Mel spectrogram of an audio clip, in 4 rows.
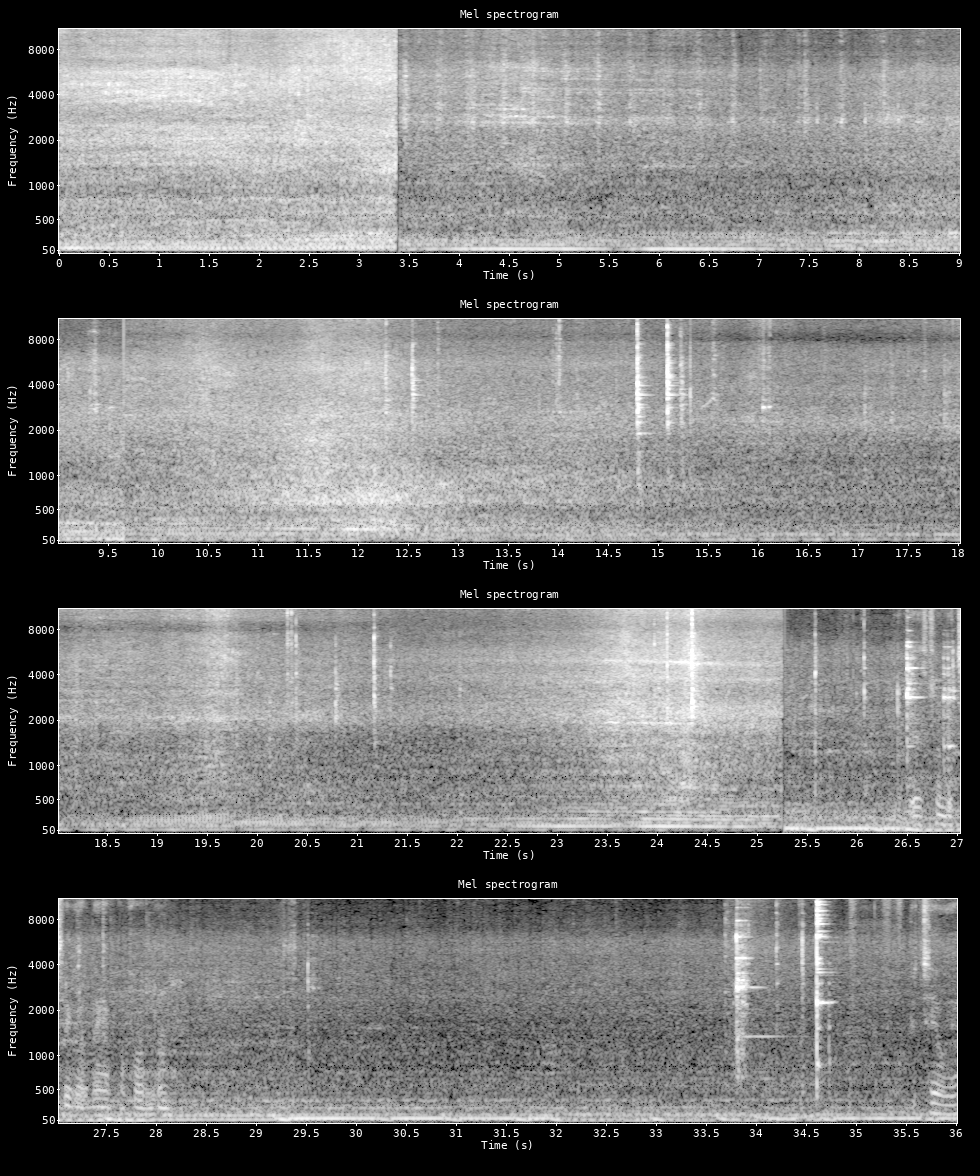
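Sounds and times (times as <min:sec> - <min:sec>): low engine hum: 0:00.0 - 0:24.4, 0:25.0 - 0:36.0
road traffic: 0:00.0 - 0:36.0
light metallic clinks: 0:33.7 - 0:35.0.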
